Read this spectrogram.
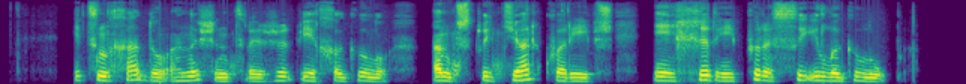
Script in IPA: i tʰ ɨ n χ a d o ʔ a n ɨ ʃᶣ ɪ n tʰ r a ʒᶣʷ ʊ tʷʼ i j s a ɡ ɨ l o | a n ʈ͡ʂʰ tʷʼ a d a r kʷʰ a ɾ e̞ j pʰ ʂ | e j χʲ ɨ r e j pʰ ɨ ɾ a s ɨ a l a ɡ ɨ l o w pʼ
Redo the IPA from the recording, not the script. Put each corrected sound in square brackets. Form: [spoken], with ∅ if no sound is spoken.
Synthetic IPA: i tʰ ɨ n χ a d o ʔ a n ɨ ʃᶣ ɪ n tʰ r a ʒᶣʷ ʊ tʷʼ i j [χ] a ɡ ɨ l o | a [m] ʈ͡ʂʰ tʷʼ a [d͡ʒ] a r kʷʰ a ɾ e̞ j pʰ ʂ | e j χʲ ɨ r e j pʰ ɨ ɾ a s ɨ [i] l a ɡ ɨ l o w pʼ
